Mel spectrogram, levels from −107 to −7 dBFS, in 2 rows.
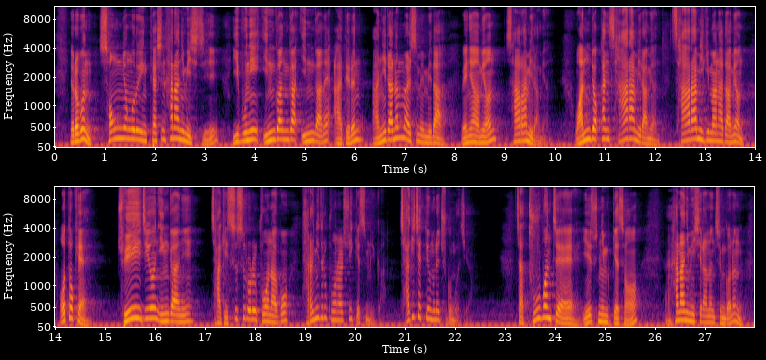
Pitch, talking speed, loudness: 155 Hz, 270 characters per minute, -34 LUFS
